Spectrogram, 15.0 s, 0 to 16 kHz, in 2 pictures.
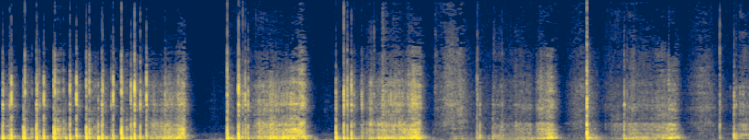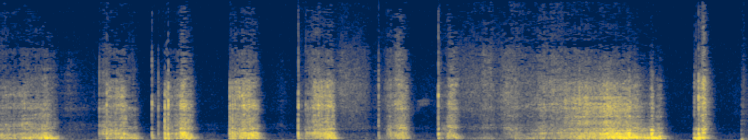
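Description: Long nails scratch the front and sides of a hard, hollow green plastic caddy bin with a lid and handle. The clip is a series of dry, rasping scratch strokes with a faint hollow ring near 250 Hz, separated by brief silent gaps. The scratching spreads across a broad, bright range with little low end.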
